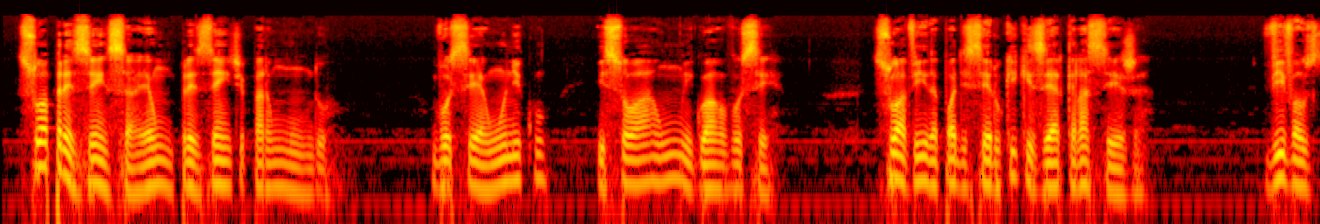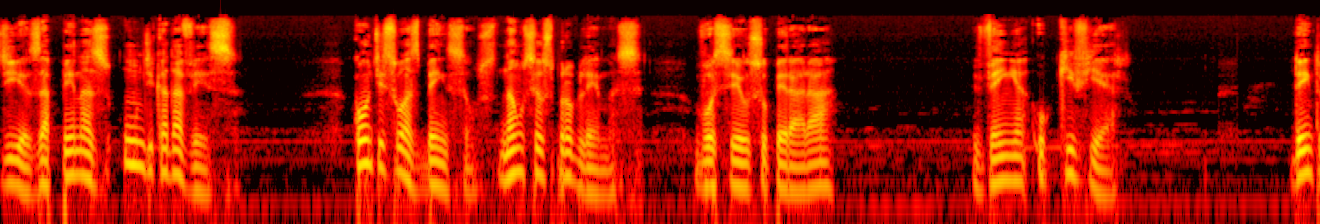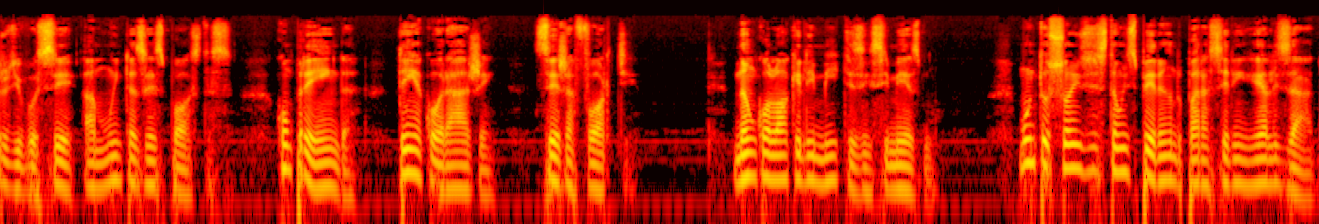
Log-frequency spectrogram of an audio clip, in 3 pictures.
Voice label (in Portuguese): DIA DO AMIGO (OTIMISMO) M; Datas Mistas; masc; Telemensagens 2017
